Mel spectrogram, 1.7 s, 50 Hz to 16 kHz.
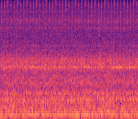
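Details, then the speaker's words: Suzuki minivan with D63 engine, cylinder 2 misfire code with a check-engine light; plug and coil already replaced, injector tested OK: a steady idle hum with a faint uneven tapping beat; the misfire comes from cylinder 2 exhaust valve having no clearance, so it stays open. "So yung exhause ng bulve ng cylinder number two ay walang clearance. Kumbaga naka-open palagi yung valve. Kaya ang tendency doon ay mag-missfire talaga yun."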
